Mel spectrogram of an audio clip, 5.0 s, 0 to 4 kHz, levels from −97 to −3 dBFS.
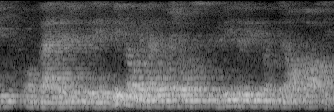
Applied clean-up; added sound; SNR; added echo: none; none; none; reverberation time 2.0 s.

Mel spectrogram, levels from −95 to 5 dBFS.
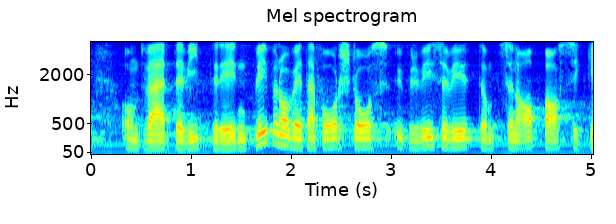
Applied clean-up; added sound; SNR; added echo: none; none; none; none.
